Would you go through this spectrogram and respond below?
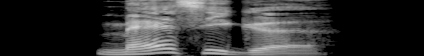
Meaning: inflection of mäßig: 1. strong/mixed nominative/accusative feminine singular 2. strong nominative/accusative plural 3. weak nominative all-gender singular 4. weak accusative feminine/neuter singular
- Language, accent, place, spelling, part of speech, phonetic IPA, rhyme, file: German, Germany, Berlin, mäßige, adjective / verb, [ˈmɛːsɪɡə], -ɛːsɪɡə, De-mäßige.ogg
